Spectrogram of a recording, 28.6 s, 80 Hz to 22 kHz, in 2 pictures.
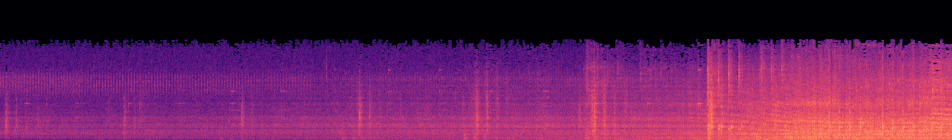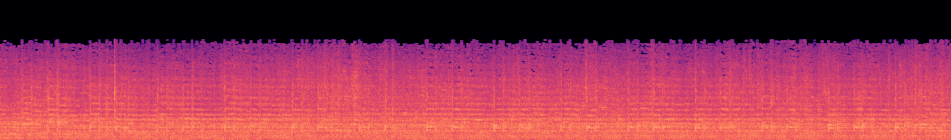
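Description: TEM7 diesel shunting locomotive approaching and passing close, growing steadily louder over about ten seconds with a few sharp clicks, then a loud, steady rumble of a freight train of open wagons rolling by on the rails.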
